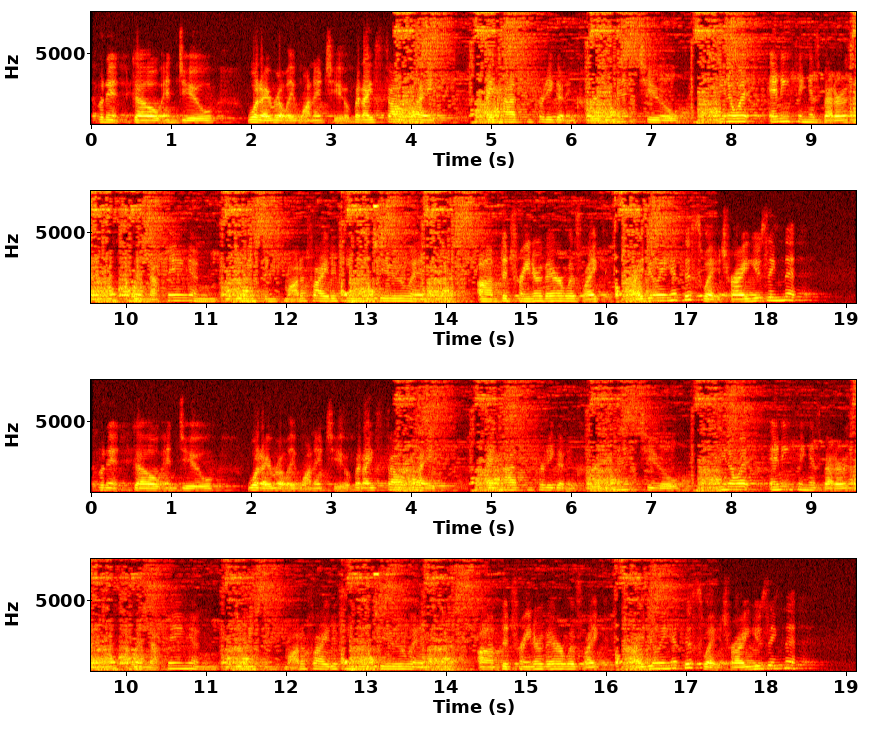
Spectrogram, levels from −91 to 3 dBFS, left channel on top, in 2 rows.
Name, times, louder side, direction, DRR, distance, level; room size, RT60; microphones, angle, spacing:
voice 1, 0.0-1.5 2.0-4.3 4.9-7.4 7.8-15.9 16.2-18.3, left 2 dB, 85° left, 1 dB, 2.8 m, -21 dB
sound 1, 3.8-17.4, left 3 dB, 35° left, 2.3 m, -24 dB
28.0 x 27.5 x 5.8 m, 0.69 s
head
